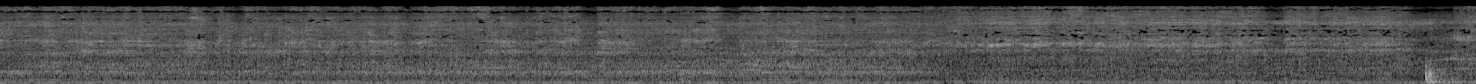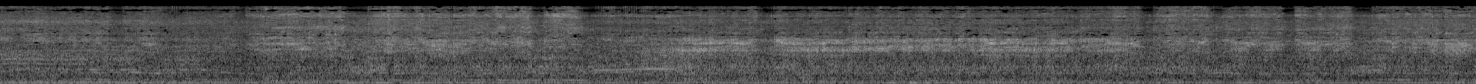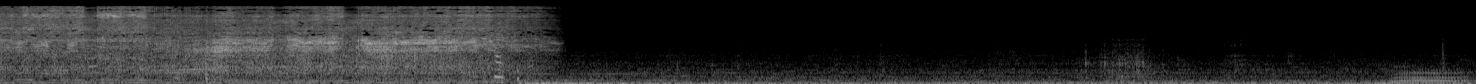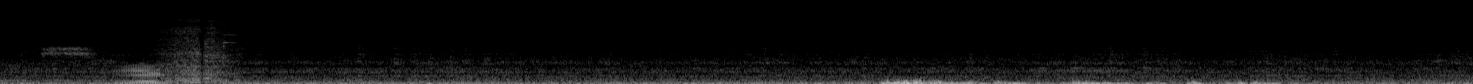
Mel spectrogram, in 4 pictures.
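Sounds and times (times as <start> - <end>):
angle grinder grinding steel: 0.0 - 35.2, 45.8 - 46.7.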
